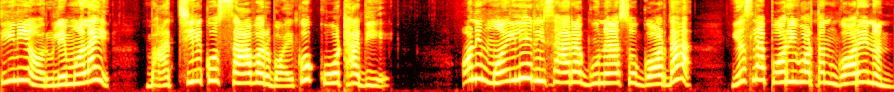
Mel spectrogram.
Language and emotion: Nepali, angry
